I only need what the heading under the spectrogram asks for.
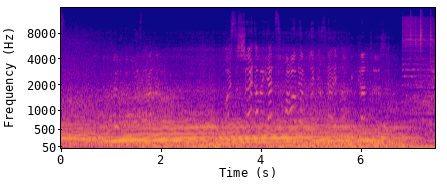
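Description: The 400 hp five-cylinder engine of an Audi roars loudly, its pitch rising and falling as a professional driver drifts the car on the Nordschleife, with sharp bursts of tire squeal chirping over the steady engine drone.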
